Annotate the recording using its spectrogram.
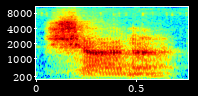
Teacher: with a schwa sound on the second A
